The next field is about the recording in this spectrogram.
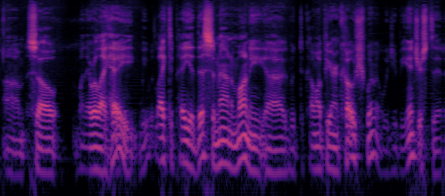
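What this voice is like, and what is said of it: New York accent. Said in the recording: “I'm from New York. Clearly, you can tell by my accent.”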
